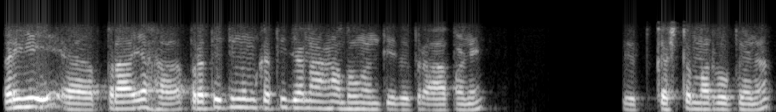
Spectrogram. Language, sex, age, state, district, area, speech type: Sanskrit, male, 18-30, Bihar, East Champaran, urban, conversation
